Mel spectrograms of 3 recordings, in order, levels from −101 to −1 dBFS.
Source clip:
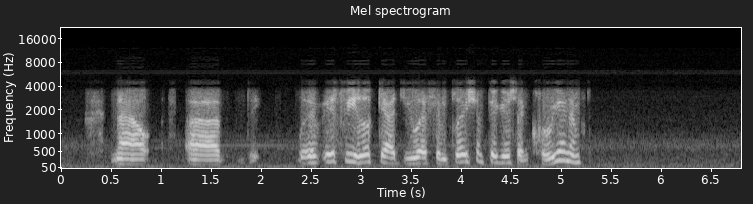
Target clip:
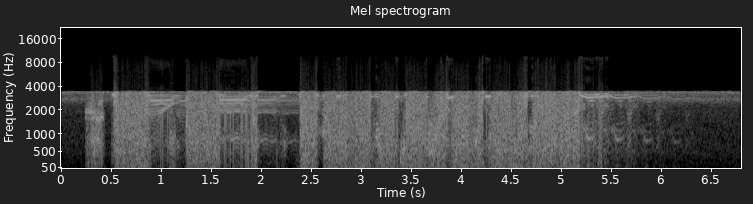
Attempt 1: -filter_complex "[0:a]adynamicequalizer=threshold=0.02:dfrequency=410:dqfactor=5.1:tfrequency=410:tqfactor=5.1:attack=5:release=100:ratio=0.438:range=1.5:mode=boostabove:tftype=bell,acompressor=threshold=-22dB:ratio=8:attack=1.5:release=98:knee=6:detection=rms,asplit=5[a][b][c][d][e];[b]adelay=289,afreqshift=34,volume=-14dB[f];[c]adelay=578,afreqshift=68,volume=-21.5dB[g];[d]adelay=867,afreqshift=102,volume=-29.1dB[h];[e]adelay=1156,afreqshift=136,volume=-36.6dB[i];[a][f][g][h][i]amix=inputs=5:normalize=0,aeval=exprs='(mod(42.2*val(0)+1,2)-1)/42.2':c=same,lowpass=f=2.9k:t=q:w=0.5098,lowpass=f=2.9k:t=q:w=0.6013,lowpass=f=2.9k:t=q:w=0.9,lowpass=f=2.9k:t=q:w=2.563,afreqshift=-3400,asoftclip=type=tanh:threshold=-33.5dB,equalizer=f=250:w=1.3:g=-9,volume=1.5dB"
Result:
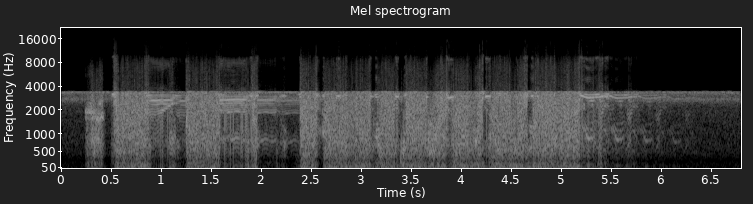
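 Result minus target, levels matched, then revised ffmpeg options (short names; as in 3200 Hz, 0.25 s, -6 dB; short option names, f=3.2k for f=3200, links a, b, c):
soft clip: distortion +10 dB; 250 Hz band -6.0 dB
-filter_complex "[0:a]adynamicequalizer=threshold=0.02:dfrequency=410:dqfactor=5.1:tfrequency=410:tqfactor=5.1:attack=5:release=100:ratio=0.438:range=1.5:mode=boostabove:tftype=bell,acompressor=threshold=-22dB:ratio=8:attack=1.5:release=98:knee=6:detection=rms,asplit=5[a][b][c][d][e];[b]adelay=289,afreqshift=34,volume=-14dB[f];[c]adelay=578,afreqshift=68,volume=-21.5dB[g];[d]adelay=867,afreqshift=102,volume=-29.1dB[h];[e]adelay=1156,afreqshift=136,volume=-36.6dB[i];[a][f][g][h][i]amix=inputs=5:normalize=0,aeval=exprs='(mod(42.2*val(0)+1,2)-1)/42.2':c=same,lowpass=f=2.9k:t=q:w=0.5098,lowpass=f=2.9k:t=q:w=0.6013,lowpass=f=2.9k:t=q:w=0.9,lowpass=f=2.9k:t=q:w=2.563,afreqshift=-3400,asoftclip=type=tanh:threshold=-27dB,volume=1.5dB"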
